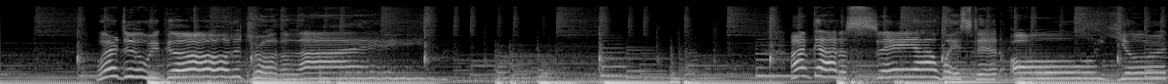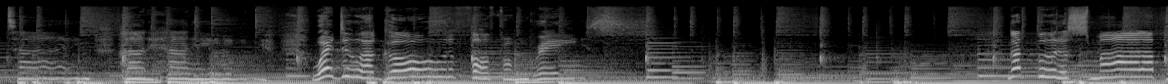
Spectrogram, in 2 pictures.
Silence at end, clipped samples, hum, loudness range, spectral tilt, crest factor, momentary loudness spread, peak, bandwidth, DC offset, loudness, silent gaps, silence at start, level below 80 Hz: 0 s; under 0.1%; none; 5 LU; -6 dB/octave; 16 dB; 10 LU; -4 dBFS; 16 kHz; under 0.1%; -21 LUFS; none; 0 s; -24 dBFS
